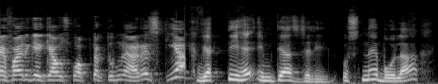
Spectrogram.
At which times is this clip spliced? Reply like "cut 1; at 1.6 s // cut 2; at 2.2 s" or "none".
cut 1; at 1.9 s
